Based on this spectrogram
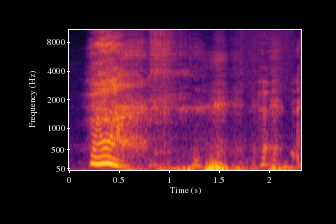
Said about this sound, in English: He's yawning.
